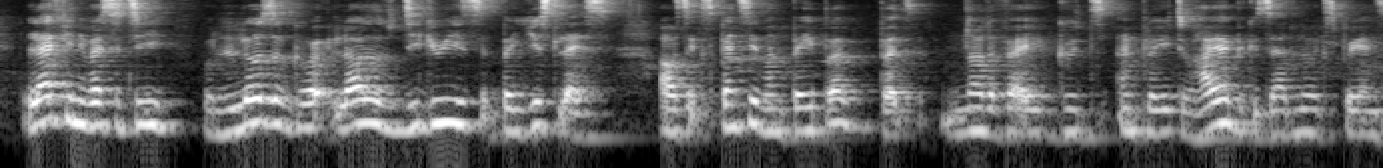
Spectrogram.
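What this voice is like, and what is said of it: Strong accent. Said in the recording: “my accent was too strong”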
